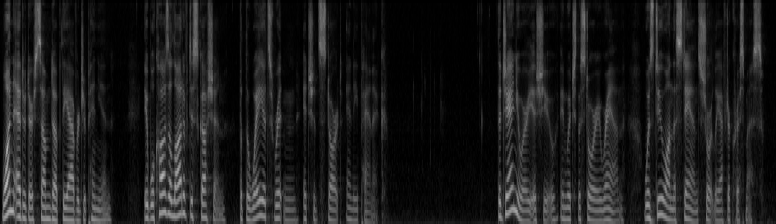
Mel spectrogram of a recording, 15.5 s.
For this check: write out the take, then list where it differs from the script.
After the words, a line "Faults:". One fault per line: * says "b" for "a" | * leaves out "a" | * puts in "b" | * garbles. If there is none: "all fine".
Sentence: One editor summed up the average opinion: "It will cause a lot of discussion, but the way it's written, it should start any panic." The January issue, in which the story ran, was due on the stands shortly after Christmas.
One editor summed up the average opinion: "It will cause a lot of discussion, but the way it's written, it should start any panic." The January issue, in which the story ran, was due on the stands shortly after Christmas.
Faults:
all fine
